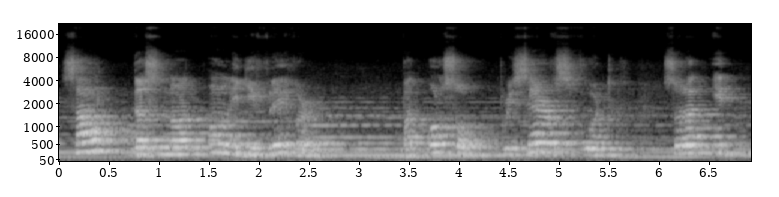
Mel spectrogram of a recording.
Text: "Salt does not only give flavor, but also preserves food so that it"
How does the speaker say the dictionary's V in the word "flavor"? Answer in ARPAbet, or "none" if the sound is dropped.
V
